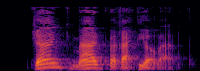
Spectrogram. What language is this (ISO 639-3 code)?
fas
